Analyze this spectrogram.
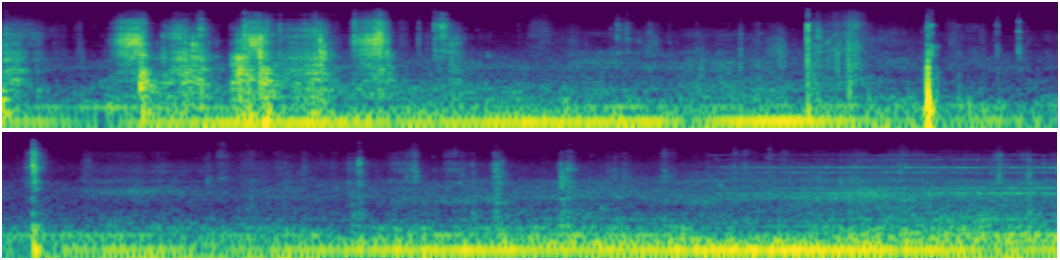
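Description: A plastic hose rubs and scrapes against concrete.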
